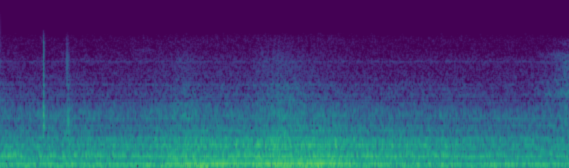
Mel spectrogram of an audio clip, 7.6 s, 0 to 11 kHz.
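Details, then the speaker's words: 1997 Pursuit 32ft motorhome, Chevy 454 V8, clean oil, started on one battery: deep, steady low rumble at idle with no knocking or missing; engine runs evenly and healthily. "got a quick look under here the oil is clean the motor starts right up"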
